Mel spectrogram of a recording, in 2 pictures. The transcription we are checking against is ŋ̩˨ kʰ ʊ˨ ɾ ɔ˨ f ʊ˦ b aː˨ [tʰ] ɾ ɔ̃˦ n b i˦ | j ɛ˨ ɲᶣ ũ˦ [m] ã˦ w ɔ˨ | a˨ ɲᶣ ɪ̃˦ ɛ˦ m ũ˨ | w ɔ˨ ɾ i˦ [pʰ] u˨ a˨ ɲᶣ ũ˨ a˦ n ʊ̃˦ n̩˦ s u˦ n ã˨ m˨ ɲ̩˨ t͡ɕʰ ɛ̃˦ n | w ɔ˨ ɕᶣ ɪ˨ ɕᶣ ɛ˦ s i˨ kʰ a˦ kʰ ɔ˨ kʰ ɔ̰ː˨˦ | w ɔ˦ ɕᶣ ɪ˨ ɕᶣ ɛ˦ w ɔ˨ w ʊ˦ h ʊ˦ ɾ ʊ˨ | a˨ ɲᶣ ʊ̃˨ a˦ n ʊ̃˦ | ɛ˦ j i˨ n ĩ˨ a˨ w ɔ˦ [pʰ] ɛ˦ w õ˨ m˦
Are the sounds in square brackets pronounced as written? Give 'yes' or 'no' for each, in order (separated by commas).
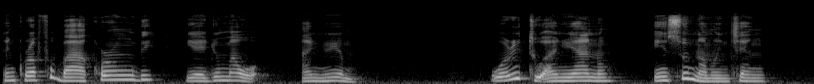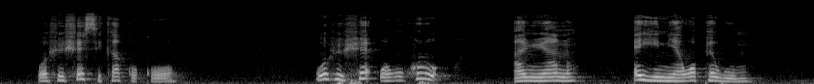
no, yes, no, yes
